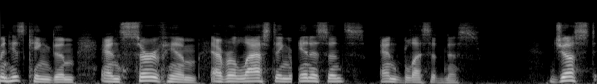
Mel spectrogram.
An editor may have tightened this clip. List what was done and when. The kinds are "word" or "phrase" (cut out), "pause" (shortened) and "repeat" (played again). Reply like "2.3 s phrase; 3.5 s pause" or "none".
2.1 s word; 2.9 s word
